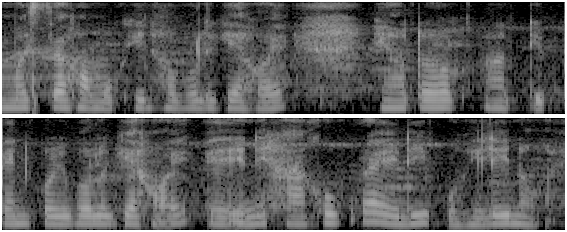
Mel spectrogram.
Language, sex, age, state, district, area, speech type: Assamese, female, 45-60, Assam, Dibrugarh, rural, spontaneous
